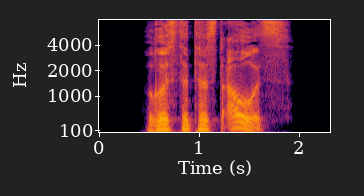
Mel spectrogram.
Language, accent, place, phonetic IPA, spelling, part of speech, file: German, Germany, Berlin, [ˌʁʏstətəst ˈaʊ̯s], rüstetest aus, verb, De-rüstetest aus.ogg
- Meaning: inflection of ausrüsten: 1. second-person singular preterite 2. second-person singular subjunctive II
